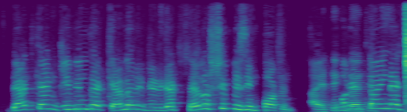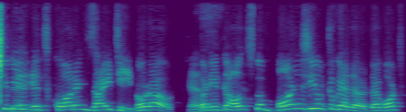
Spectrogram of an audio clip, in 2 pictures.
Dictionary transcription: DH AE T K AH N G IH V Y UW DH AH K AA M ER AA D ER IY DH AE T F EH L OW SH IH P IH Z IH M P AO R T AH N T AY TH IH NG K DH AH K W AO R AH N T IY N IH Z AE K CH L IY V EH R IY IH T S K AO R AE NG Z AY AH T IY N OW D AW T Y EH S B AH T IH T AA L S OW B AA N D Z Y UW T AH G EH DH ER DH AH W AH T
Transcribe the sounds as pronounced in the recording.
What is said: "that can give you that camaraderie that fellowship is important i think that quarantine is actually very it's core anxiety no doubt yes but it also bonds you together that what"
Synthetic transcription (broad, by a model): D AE T K AH N G IH V Y UW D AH K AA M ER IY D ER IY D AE T F EH L OW SH IH P IH Z IH M P AO R T AH N T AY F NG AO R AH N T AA IH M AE K CH IY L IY IH T S K AO R AE NG Z AY AH T IY N OW D AW T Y B AH T IH T AA L S OW B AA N D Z Y UW T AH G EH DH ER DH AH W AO T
